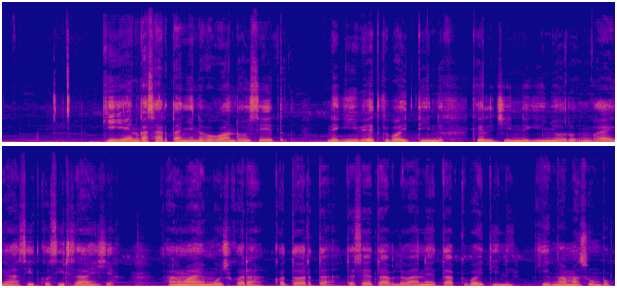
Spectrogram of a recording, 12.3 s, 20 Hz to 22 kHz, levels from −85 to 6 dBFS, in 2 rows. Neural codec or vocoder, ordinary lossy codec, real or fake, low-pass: vocoder, 44.1 kHz, 128 mel bands every 256 samples, BigVGAN v2; none; fake; none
